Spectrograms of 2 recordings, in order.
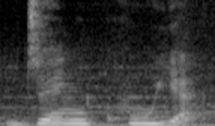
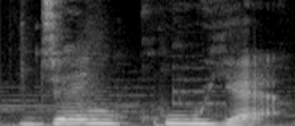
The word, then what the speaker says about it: dziękuję: przyda często go używamy Dziękuję tutaj chcę tylko zwrócić waszą uwagę na to Jak wymawiamy to słowo dziękuję dziękuję nie Dziękuję tylko dzień jak słowo dzień dobry tak samo dzień kłuje Dziękuję też możemy powiedzieć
